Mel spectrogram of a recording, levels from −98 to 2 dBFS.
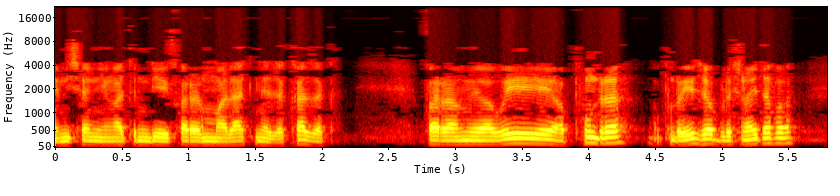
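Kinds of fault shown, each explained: WMA compression: The speech carries heavy transform-codec damage throughout, and the likely cause is Windows Media Audio encoding. The codec works in long blocks, so its quantisation noise smears across tens of milliseconds around each sound. Here that gives a ringing, washy edge to the speech. A hiss swells and fades with the signal. Weaker detail is stripped out. The depth of damage fits a low bitrate of about 24 kbps.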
